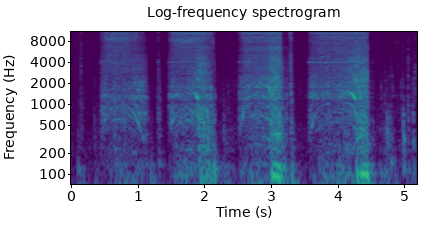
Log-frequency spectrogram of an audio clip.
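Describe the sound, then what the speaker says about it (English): Power driver screwing in mounting screws for an Android head unit in a Jeep Renegade dash, four close, loud whirring bursts of about a second each separated by short pauses, with no talk. "let me go ahead and put them and screw them"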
